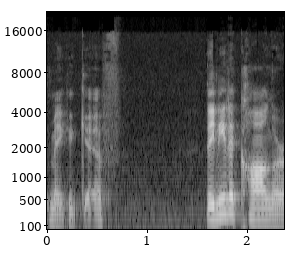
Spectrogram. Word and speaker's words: GIF: just i'm just glad you're saying gif not jeff it's graphic interface right it's a hard g yeah there's yeah it's a hargee so which can we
